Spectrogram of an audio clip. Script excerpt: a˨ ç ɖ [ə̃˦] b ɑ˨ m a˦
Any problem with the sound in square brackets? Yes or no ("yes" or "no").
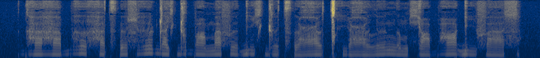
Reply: yes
